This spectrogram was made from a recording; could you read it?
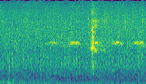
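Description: A thunder and rain sleep-sounds recording: steady, soft rain hiss with a low rumbling undertone, faint repeated high chirps, and one brief sharp tap partway through. No voices.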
